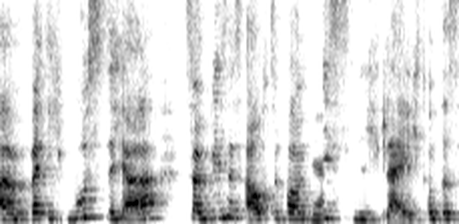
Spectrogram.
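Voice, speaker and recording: The woman's voice is high. She speaks fairly slowly, with fairly even intonation. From Austria, Styria. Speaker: business consultant and coach. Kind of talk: interview. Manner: many fillers (ähm).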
